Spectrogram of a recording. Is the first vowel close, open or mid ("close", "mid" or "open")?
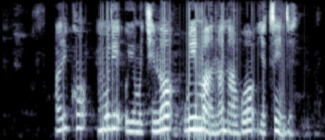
open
